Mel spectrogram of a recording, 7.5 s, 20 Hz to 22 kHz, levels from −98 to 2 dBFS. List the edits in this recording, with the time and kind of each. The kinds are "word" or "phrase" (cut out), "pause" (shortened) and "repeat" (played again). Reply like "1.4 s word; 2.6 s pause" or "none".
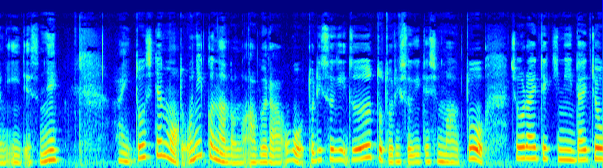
2.2 s phrase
